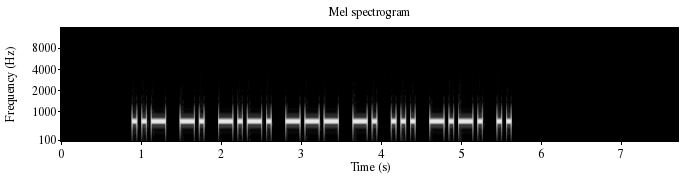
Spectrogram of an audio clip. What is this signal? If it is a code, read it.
Morse code, heard as a keyed tone, about 20 wpm, 700 Hz. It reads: UNCONSCI
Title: Build A Word - 4 Letters At A Time - 11-Letter Words - 20wpm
